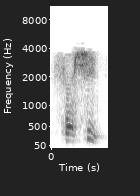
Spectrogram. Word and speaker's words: Forshey: With the warden, his name is Jay Forshee, like Forshee's a jolly good fella. You pronounce it, you spell it actually, J-A-Y, and his last surname is Forshee, F-O-R-S-H-E-Y.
